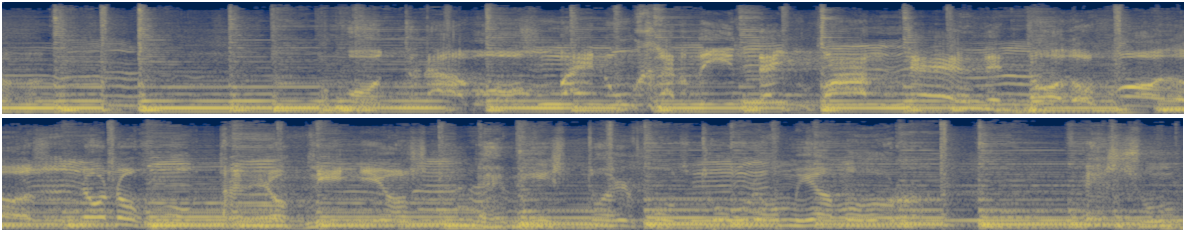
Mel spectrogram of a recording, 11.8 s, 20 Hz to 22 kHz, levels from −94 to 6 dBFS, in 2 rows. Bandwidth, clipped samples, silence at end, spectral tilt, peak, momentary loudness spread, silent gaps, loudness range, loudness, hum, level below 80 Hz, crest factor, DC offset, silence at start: over 20 kHz; under 0.1%; 0 s; -4 dB/octave; 0 dBFS; 3 LU; none; 2 LU; -14 LUFS; none; -52 dBFS; 14 dB; under 0.1%; 0 s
